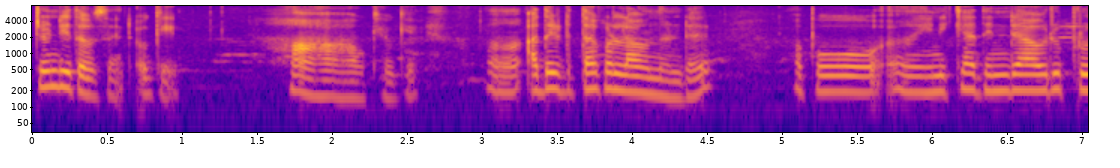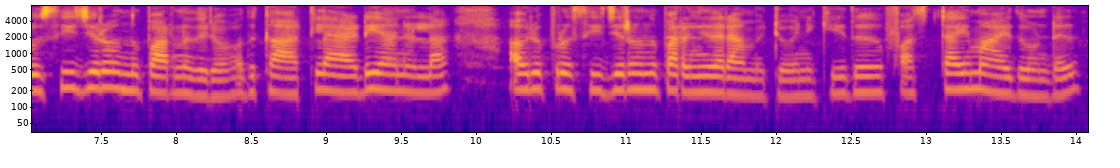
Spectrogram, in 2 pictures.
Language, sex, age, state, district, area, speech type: Malayalam, female, 18-30, Kerala, Palakkad, rural, spontaneous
